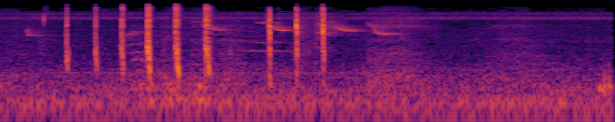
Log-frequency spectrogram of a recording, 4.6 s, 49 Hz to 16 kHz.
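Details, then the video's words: A bajero songbird in Valledupar, Colombia, at 5 pm on a Monday in July 2025, gives a run of sharp, dry chips about every quarter second with a few thin, high whistles, over quiet hiss. "CANTO DE BAJERO"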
